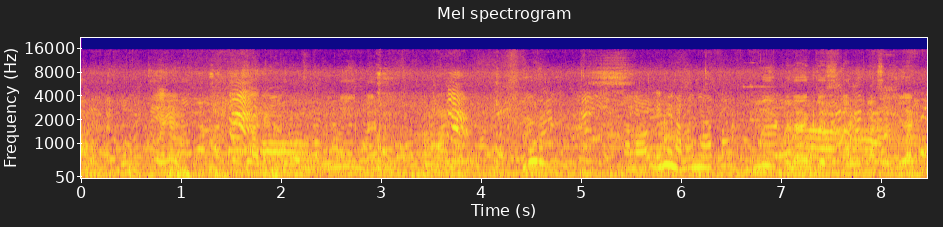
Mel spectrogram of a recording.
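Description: A young woman talks close by, outdoors.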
